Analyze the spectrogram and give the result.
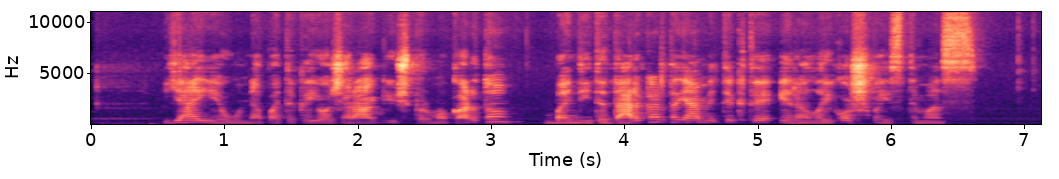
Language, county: Lithuanian, Šiauliai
